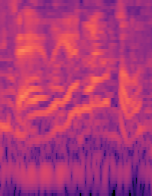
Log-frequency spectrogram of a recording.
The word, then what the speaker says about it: Zelienople: Because the word is Zelienople. How would you pronounce that? Zelenople. Zelenople? Zelenople? You got it. All right. Zelenople.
